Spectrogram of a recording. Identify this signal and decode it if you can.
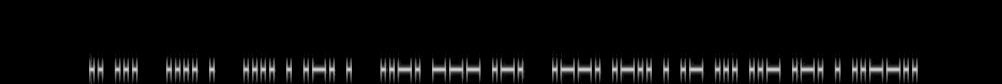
Morse code, heard as a keyed tone, about 28 wpm, 700 Hz. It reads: IS HE HERE FOR PLEASURE?
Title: Sentences from Top 1600 Words 28wpm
